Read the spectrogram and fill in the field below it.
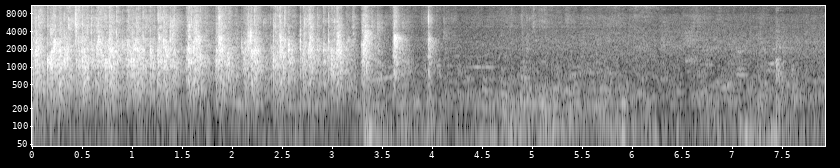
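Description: Audience applause at a school graduation ceremony: dense clapping from many hands fills the first few seconds, then thins into scattered claps and fades to quiet room tone.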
